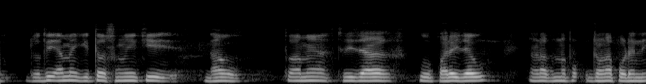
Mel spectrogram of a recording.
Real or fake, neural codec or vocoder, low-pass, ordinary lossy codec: fake; autoencoder, 48 kHz, 32 numbers a frame, DAC-VAE, trained on Japanese speech; 7.2 kHz; none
